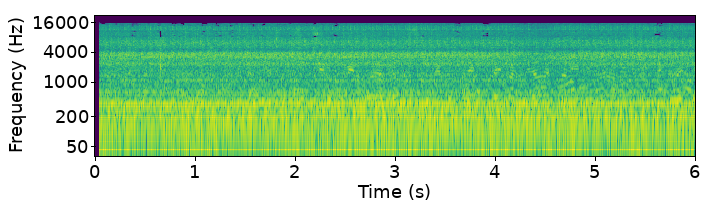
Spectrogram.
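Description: Small engine running steadily at idle, typical of a team's portable fire pump waiting before the start of a fire-sport drill, with people's voices over it.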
